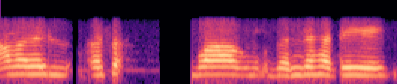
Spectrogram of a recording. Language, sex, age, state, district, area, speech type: Marathi, female, 45-60, Maharashtra, Akola, rural, conversation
